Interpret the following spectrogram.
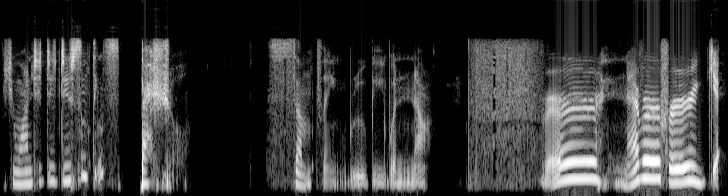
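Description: A woman reads a children's storybook aloud in a fairly high voice. She goes slowly and haltingly, and the recording sounds somewhat muffled. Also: wildly swooping pitch, vocal fry, a little mellow. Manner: halting, stumbles over hard words. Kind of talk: reading a children's picture book aloud. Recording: muffled, echoey room recording.

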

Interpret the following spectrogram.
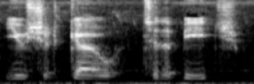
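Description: A man's voice: on the low side, flat delivery, measured pace, pushed and bright, slight background noise, poor audio. A man voicing a talking television set in a storybook, clipped, stilted and emotionless like a machine. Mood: flat, abrupt.

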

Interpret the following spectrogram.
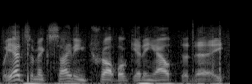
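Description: A dull, faintly hissy 1940s radio recording has a thrill-seeking cave explorer. He is boyish, eager and sharp-toned. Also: fairly low pitch, animated, fast talker. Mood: excited. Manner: eager, boyish, breezy storytelling.

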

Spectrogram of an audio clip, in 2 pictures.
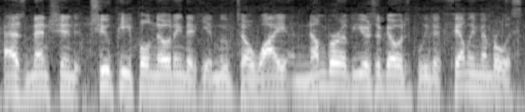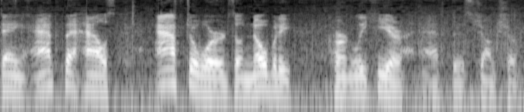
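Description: A young man reporting the news from a residential street, speaking in a measured, clear delivery. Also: medium pitch, fairly bright tone. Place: outdoors on a residential street in rain, under an umbrella. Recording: outdoor field recording from a distance, with faint noise.

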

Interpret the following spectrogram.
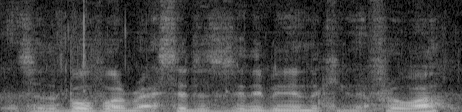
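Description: A man's voice: mid-range voice, fairly even intonation, racing. Bloke in his 40s chatting on a fishing bank, bit far from the mic, faint noise. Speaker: angler. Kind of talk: casual chat. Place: grassy bank of a fishing lake, outdoors. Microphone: camera a few steps away. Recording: distant outdoor camera audio, faint noise.

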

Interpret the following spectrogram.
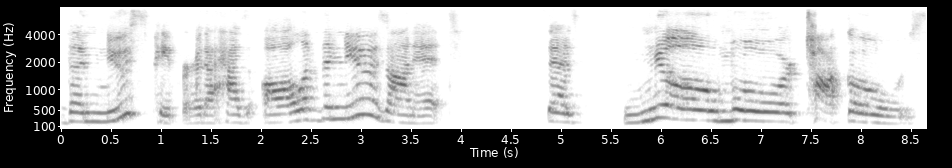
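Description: A woman in her thirties reading a picture book aloud to young children, expressively, with exaggerated emphasis and drawn-out words. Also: a little high, expressive, highs cut off. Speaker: children's storytime reader. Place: small room indoors, seated on floor.

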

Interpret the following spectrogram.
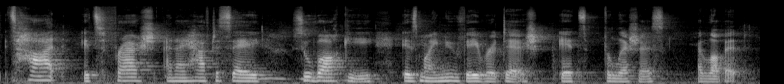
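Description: A woman's voice: deep voice, steady tone, unhurried, fairly bright tone. A woman, talking casually to camera as a travel vlogger indoors. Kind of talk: casual vlog talk to camera. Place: indoors in a small apartment. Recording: echoey rooms, some distant with noise.

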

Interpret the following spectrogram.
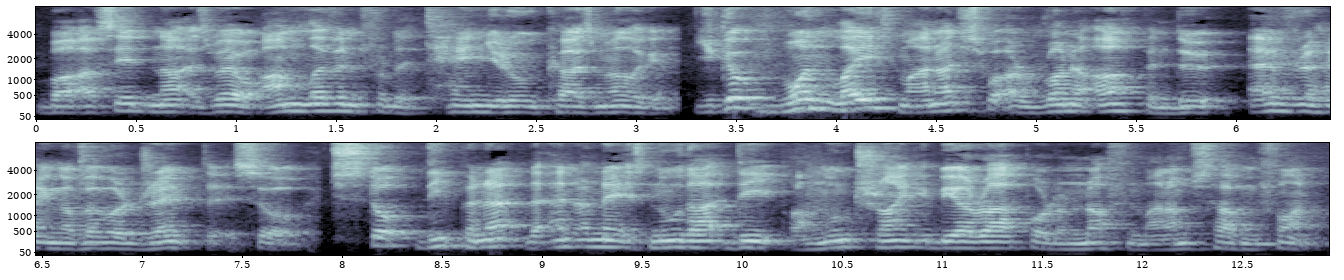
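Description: A man's voice: medium pitch, brisk, hardly any pauses, a bit bright, roomy sound. A young man in his twenties with a Scottish accent, hosting a casual chat and talking in broad dialect slang. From Scotland. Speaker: host. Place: home studio room.

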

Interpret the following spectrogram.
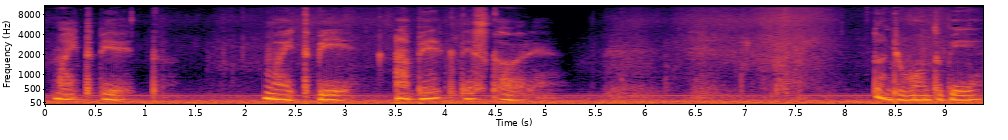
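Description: A young woman playing a calm, condescending female alien scientist in a soft-spoken ASMR roleplay, whispery and soothing, close to the mic. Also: low voice, a little hiss or hum, low-quality recording. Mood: curious, soothing. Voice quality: whispery, breathy. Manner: slow, hushed, reassuring. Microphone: close ASMR microphone.

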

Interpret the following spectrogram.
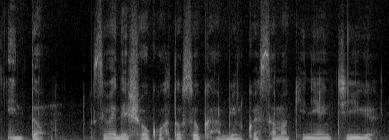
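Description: A young man in his twenties with a Brazilian accent, doing a soft-spoken, whispered ASMR barber roleplay in a casual, slangy way. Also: lowish voice, little pitch movement, quick pace, slightly rough. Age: 20s. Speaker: ASMR creator playing a barber. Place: small decorated indoor room. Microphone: handheld phone microphone up close.

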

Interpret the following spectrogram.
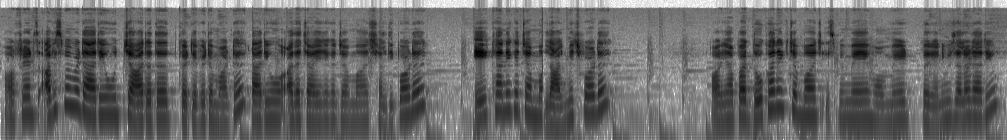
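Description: A woman hosting a cooking channel, narrating a recipe step by step in a steady instructional voice. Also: mid-range voice, a little fast, soft background music. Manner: steady step-by-step instruction, addresses viewers as friends. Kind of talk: recipe voice-over.

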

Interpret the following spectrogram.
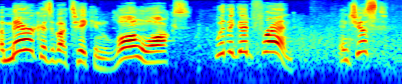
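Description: A wide-eyed young sidekick in a game's parody movie. The voice is extremely high and wildly animated, earnest and overwrought. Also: male voice, normal speed, slight background noise. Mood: sincere. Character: naive, earnest, excitable young male protégé. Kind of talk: satirical video game film acting.

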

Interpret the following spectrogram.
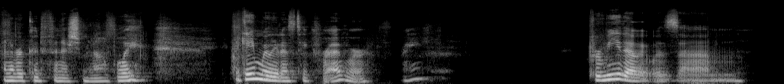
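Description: A woman's voice: sits low, wildly swooping pitch, normal speed, creaky, pauses often, a little mellow, a little hiss or hum, heavily acted. An actress playing a guarded captive woman, outwardly meek and secretly defiant, in a naturalistic film drama. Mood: casual, careful.

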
